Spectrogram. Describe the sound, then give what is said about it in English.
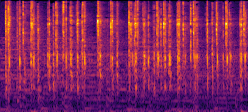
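Rapid typing on a computer keyboard, many quick plastic keystrokes clattering in a steady, uneven rhythm. “No, I won't say it on the air. I'll just type it.”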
